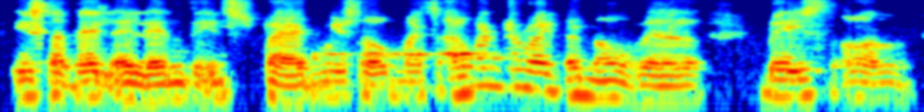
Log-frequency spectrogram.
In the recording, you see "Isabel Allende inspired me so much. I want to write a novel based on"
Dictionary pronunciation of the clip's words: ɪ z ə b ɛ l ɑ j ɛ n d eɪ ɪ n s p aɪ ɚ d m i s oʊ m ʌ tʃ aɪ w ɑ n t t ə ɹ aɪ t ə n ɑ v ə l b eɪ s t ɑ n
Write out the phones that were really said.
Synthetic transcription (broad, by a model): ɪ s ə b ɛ l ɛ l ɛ n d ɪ n s p aɪ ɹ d m i s oʊ m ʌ tʃ aɪ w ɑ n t t ə ɹ aɪ t ə n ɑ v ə l b eɪ s t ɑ n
